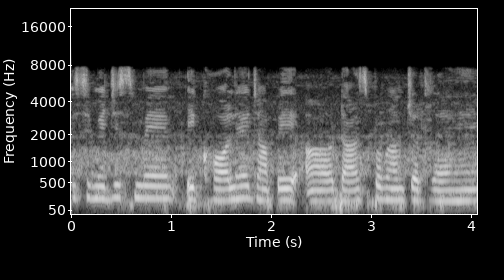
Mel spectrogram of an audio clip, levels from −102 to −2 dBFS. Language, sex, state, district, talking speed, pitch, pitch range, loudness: Hindi, female, Bihar, Sitamarhi, 205 wpm, 190 Hz, 180-215 Hz, -22 LUFS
